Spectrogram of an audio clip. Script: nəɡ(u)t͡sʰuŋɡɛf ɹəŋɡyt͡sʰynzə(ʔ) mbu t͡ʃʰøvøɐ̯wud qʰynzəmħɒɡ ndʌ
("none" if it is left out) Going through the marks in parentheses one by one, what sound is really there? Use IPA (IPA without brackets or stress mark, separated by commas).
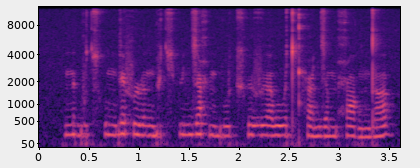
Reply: u, ħ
